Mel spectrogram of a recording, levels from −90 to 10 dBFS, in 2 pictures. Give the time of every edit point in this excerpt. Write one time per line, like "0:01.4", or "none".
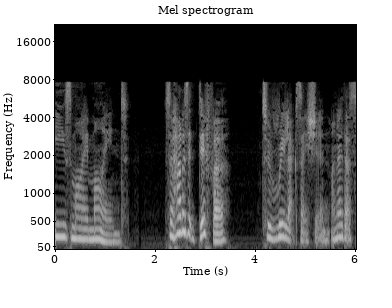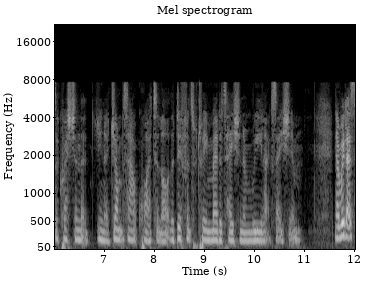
none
